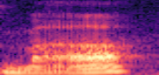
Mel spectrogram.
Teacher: There's another ma, a tone that comes from the low and rises, so it's ma.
